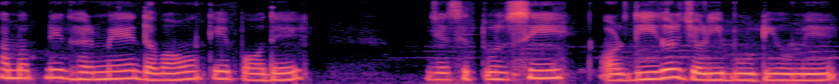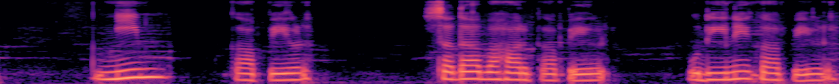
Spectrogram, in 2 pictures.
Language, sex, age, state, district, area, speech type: Urdu, female, 18-30, Uttar Pradesh, Lucknow, rural, spontaneous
